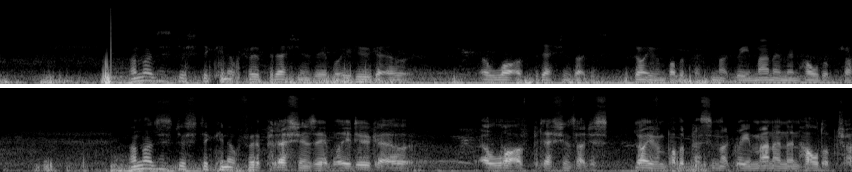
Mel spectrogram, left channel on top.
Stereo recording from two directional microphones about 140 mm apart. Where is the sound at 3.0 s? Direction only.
90° right.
